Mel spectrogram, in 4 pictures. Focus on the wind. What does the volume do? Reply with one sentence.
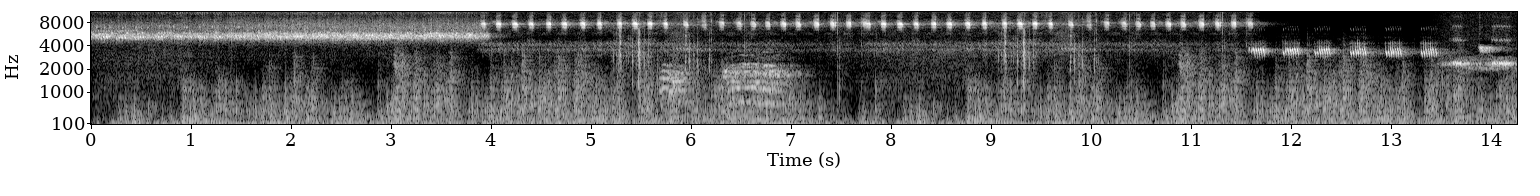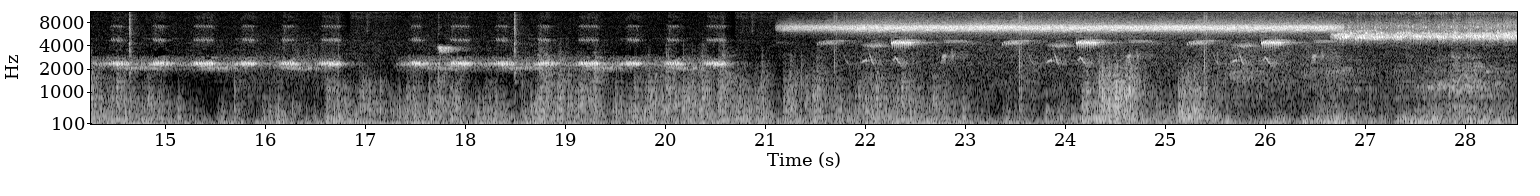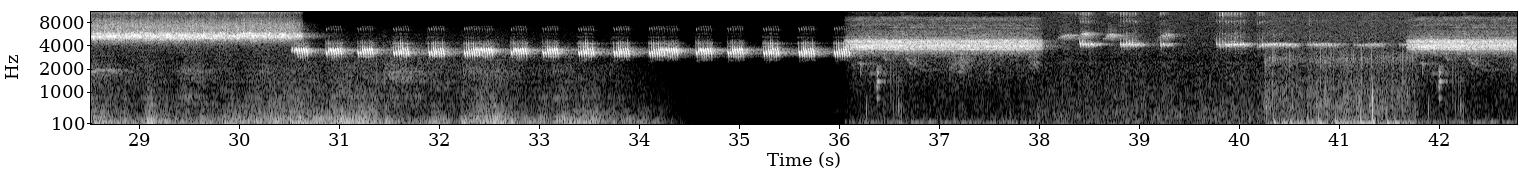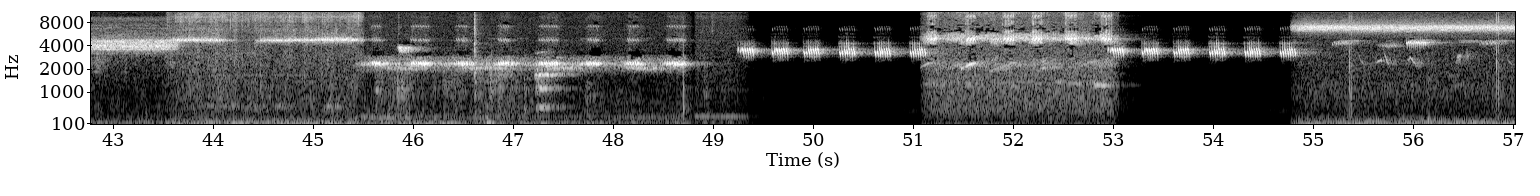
The volume of the wind stays about the same.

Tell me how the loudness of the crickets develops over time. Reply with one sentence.
The volume of the crickets goes up.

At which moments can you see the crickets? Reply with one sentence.
You can hear the crickets from 0.0 to 56.9 s.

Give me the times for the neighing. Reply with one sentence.
You can hear the neighing from 5.7 to 7.2 s, from 26.6 to 28.8 s and from 45.6 to 47.5 s.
